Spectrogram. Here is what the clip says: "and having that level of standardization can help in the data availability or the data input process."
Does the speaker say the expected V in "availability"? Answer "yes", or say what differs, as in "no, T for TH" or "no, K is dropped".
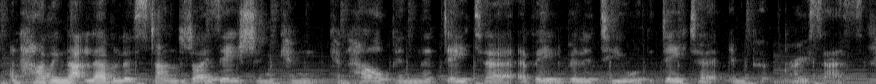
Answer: yes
